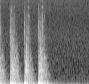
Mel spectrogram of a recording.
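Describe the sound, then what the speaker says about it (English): Three quick heavy knocks on a door in a detective video game, close and loud, then a short fading tail. "So flashing lights and somebody banging on the door."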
